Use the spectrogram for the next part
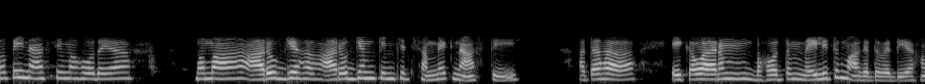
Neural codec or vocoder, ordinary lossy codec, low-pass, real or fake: none; none; 3.6 kHz; real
